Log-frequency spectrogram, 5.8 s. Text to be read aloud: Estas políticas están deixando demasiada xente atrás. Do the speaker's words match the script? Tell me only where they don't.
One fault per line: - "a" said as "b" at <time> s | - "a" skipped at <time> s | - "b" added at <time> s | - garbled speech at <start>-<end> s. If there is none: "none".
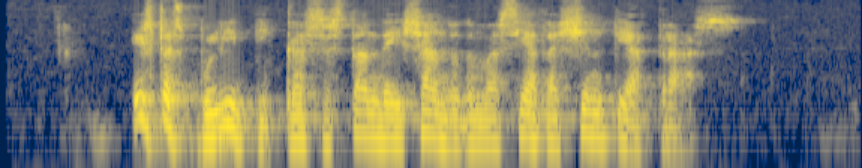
none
